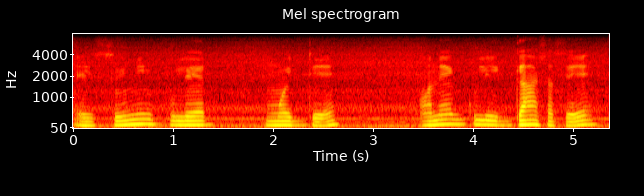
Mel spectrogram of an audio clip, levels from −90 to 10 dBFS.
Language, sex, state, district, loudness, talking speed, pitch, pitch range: Bengali, male, Assam, Hailakandi, -20 LUFS, 80 wpm, 125 Hz, 115-140 Hz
